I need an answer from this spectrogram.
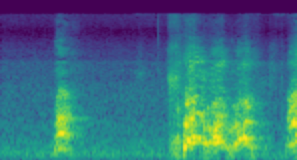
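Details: Malinois dog barking at night, possibly indoors: one sharp bark, then after a pause a rapid burst of four or five loud barks in quick succession, and a final bark at the end. A low steady hum sits beneath.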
